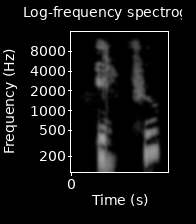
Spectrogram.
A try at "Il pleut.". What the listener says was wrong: So we'd expect that if it was like pu, which is the past participle of pouvoir, I think. But yeah, so we want peu instead of pu.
